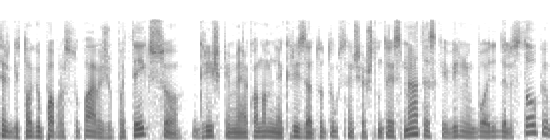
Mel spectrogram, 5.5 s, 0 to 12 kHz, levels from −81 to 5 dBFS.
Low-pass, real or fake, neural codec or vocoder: 7.2 kHz; real; none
